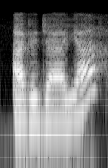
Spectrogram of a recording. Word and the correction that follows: Agrajaya: By means of one elder sister. – Agrijaya. Agrijaya. – Agrajaya. – Pronouncing that wrong.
